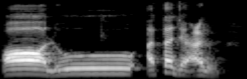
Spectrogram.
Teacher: واو حروف مد کے بعد حمزہ دوسرے کلمے میں ہے تو مد منفصل ہوگا تو لو کو کھینچیں گے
